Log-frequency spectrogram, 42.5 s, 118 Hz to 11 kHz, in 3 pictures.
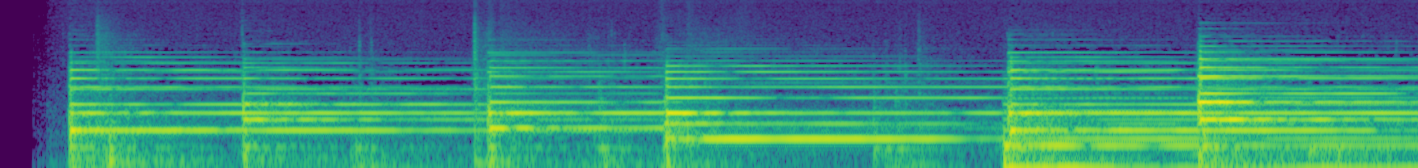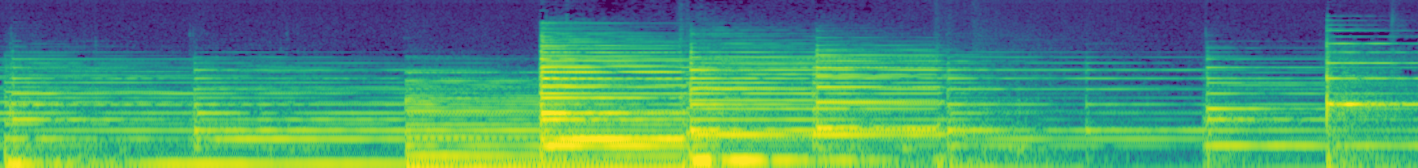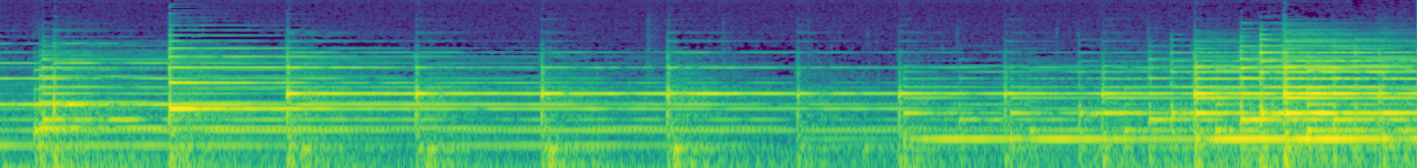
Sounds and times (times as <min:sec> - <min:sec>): Piano: 0:00.6 - 0:42.5.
